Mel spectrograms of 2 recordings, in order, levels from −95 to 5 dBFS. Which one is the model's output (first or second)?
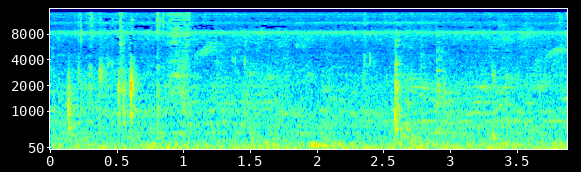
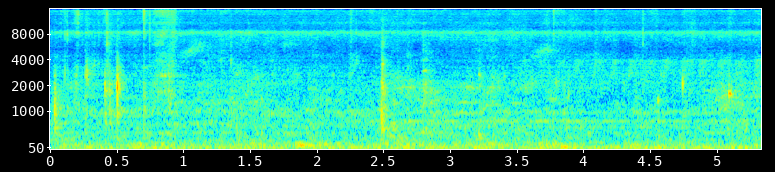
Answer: second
